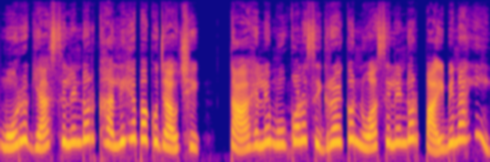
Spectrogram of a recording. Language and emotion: Odia, fearful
